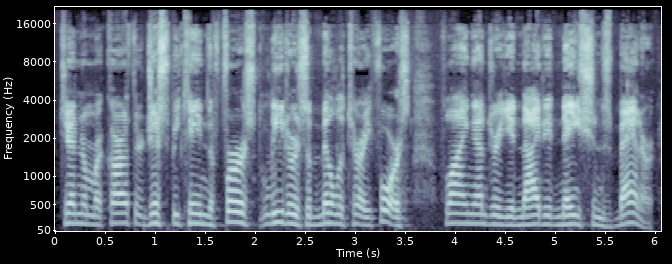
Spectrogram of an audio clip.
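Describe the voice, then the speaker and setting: A man's voice: fairly high pitch, steady tone, normal speed. A man hosting a radio show, reading a scripted rundown of historical dates.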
